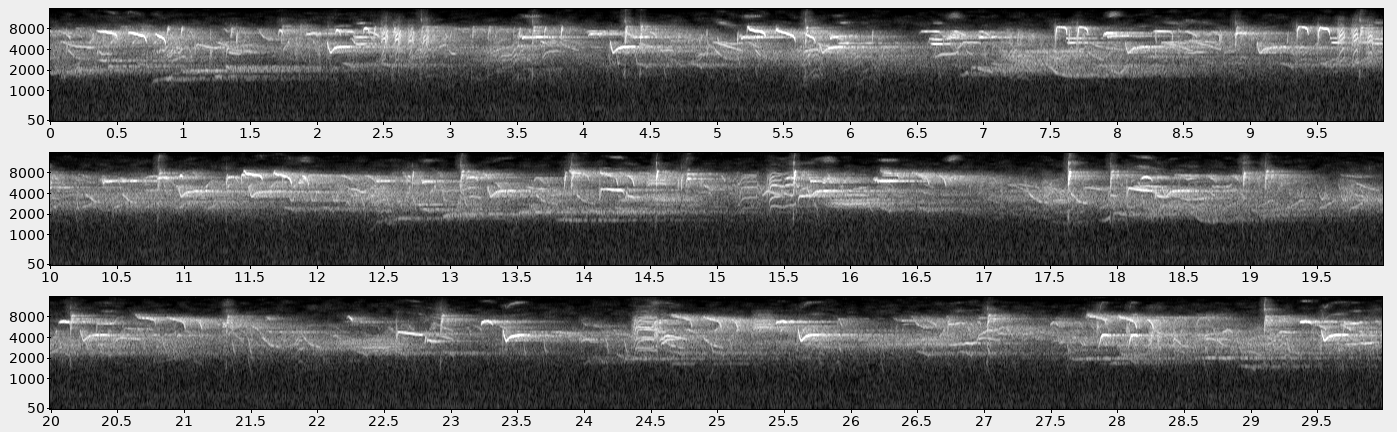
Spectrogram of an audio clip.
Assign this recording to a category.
Soundscapes > Nature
